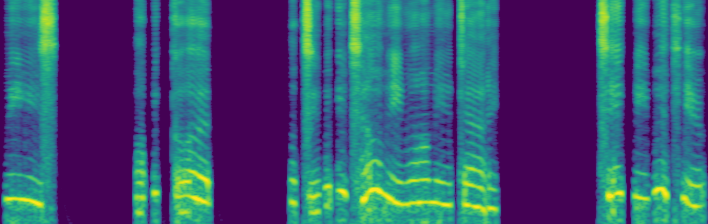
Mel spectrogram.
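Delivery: put-on high, childlike pleading voice; pleading little girl. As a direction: beg like a small child left behind. Dying girl begs her parents.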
